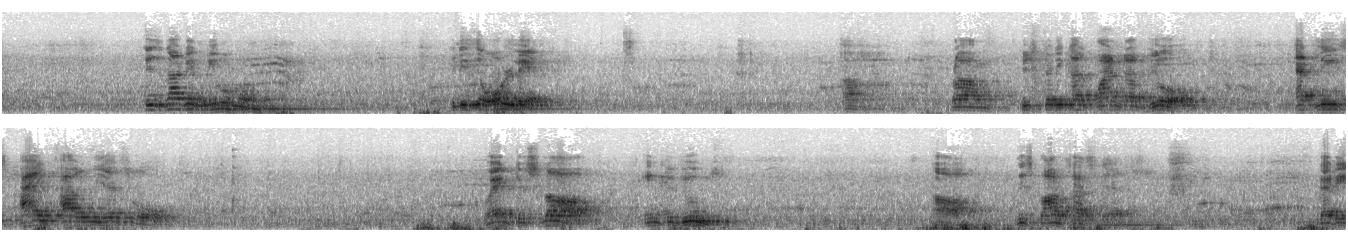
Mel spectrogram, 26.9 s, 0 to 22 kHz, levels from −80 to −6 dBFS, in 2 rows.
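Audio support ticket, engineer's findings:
Metallic buzz with extra tones around each note, level pumping around 100 times a second, about 11 dB deep. From 1.86 s to end of clip. Overlap-add ripple in frame-based processing stage: windowed frames rejoined with overlap not summing to constant gain, so level dips once per frame.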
